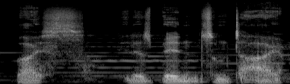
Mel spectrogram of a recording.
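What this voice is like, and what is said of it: Slow, rolling voice. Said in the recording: “In a slow voice, like the crashing of waves”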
